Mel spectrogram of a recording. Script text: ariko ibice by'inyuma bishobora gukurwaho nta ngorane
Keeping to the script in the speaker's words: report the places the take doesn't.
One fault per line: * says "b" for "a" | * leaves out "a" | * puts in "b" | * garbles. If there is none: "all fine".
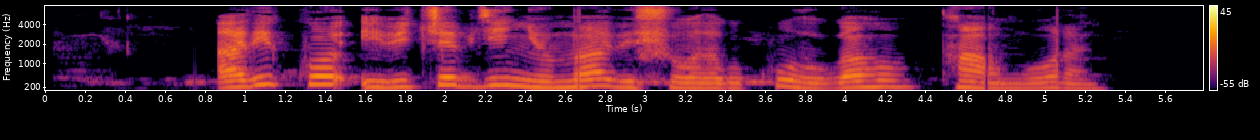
all fine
